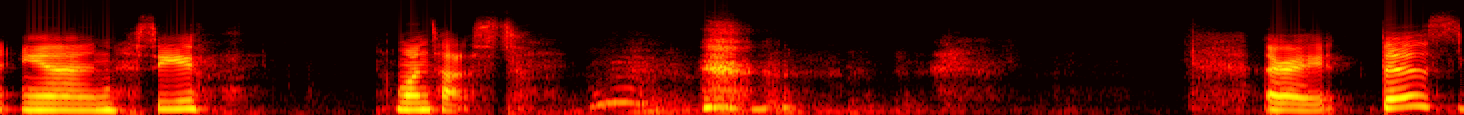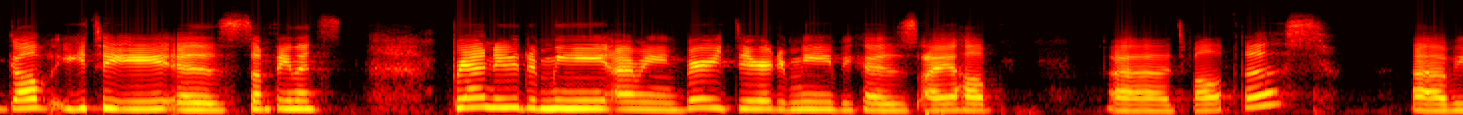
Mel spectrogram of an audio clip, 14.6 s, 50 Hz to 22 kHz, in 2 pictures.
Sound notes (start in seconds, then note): 2.9 laughs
